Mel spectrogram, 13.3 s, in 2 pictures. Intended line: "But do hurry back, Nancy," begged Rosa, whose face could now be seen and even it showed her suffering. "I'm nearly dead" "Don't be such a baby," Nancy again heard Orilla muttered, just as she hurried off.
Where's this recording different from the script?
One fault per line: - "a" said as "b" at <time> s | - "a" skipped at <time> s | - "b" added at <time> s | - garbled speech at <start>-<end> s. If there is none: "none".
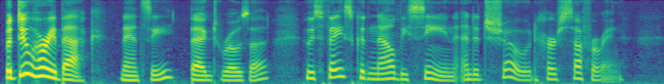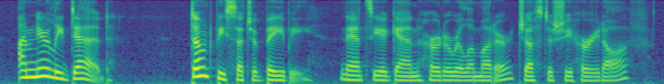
- "even" skipped at 4.7 s
- "muttered" said as "mutter" at 11.4 s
